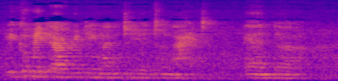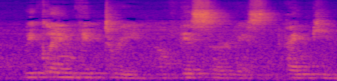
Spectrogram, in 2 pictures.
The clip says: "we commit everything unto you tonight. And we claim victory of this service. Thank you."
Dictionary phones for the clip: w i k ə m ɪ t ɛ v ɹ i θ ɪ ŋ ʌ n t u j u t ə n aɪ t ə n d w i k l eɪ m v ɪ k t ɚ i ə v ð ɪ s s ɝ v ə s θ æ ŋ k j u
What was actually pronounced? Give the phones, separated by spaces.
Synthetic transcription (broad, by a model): w i k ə m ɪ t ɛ v ɹ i t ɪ ŋ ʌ n t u j u t ə n aɪ t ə n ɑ w i k l eɪ m v ɪ k t ɚ i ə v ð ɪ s s ɝ v ə s t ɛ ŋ k j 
